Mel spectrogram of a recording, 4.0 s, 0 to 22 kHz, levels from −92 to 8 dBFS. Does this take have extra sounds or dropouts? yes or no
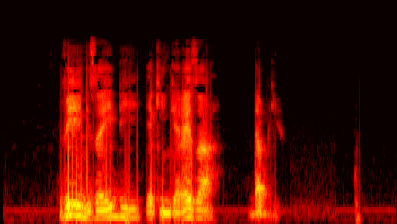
no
